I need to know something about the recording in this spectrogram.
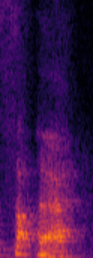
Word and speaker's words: supper: pronounce this word suffer when you pronounce those words supper your lips touch each other your upper lip touches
